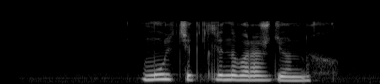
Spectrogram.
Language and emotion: Russian, neutral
